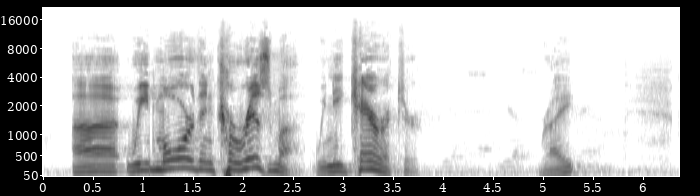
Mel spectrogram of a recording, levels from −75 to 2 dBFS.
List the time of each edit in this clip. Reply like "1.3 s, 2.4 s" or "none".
1.1 s, 2.6 s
